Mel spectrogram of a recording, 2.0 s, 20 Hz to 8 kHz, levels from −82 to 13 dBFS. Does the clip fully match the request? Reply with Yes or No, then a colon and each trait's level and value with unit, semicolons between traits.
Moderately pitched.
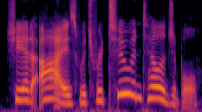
No: high, 245 Hz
